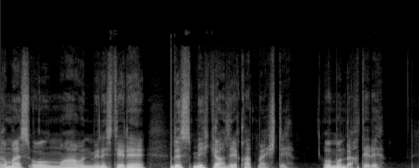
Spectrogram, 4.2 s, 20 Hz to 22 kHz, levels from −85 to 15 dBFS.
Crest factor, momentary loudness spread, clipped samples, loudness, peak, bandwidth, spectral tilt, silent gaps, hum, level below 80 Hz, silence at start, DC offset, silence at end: 16 dB; 13 LU; under 0.1%; -16 LUFS; -2 dBFS; 14.5 kHz; -7 dB/octave; none; none; -42 dBFS; 0 s; under 0.1%; 0.4 s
